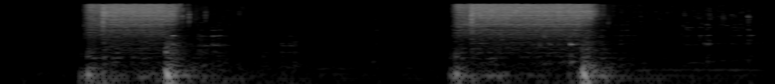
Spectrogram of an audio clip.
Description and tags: Sink; turns on and off; close
A sink being turned on and off.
